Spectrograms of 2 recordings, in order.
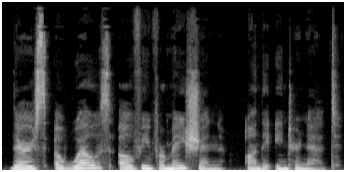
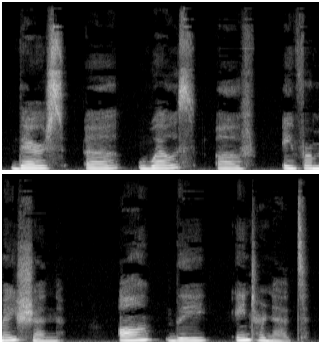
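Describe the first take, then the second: First: Said in the usual way. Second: Slow, careful model reading. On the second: Shown as a demonstration. Teacher reading slowly for the class to follow, slow and clear. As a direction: stretch each word out clearly. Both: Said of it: "好，慢慢来读".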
